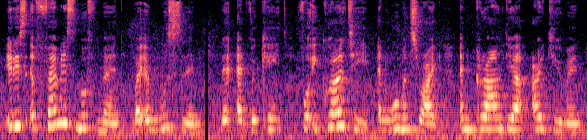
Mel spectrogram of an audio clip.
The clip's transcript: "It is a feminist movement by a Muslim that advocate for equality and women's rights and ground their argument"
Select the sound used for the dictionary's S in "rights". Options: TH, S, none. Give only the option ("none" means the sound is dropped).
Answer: none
